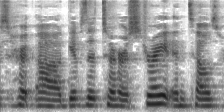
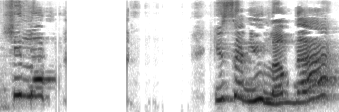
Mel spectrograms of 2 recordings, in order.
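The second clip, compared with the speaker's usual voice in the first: shocked disbelief; 11 semitones higher than usual. Retold or imitated. Scott shocked that Chris left him, high disbelief. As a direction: act stunned and betrayed, way up high. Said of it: "He's like".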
